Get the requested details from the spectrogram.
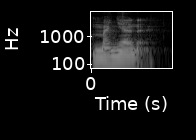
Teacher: In Spanish, we have this sound, the letter ñ, which is a palatal nasal.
